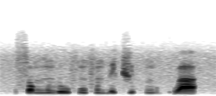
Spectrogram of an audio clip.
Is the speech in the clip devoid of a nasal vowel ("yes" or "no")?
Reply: no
